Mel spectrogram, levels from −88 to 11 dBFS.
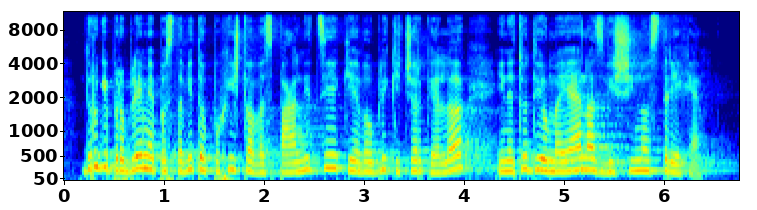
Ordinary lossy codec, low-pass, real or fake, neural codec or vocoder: none; 10.8 kHz; real; none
